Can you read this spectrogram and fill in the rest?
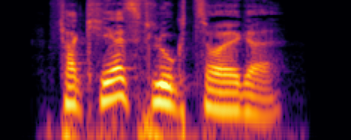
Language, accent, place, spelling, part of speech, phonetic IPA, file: German, Germany, Berlin, Verkehrsflugzeuge, noun, [fɛɐ̯ˈkeːɐ̯sfluːkˌt͡sɔɪ̯ɡə], De-Verkehrsflugzeuge.ogg
- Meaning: nominative/accusative/genitive plural of Verkehrsflugzeug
